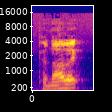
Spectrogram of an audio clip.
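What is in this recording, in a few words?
"Penhallick" English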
